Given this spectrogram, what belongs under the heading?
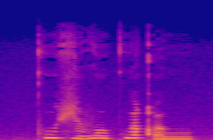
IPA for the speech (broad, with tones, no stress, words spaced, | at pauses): kʰu˥çɪ˦˨ vo˦˨ kʷʰɯ˥qʼu˨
